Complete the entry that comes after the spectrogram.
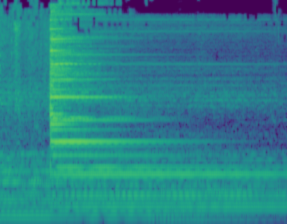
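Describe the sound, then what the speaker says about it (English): Carillon bells ring in a Russian wooden bell tower. A fresh strike sounds over a resonant tone already hanging in the air, then slowly fades into a long, humming decay. "In the bell tower, they're playing the carillon."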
